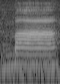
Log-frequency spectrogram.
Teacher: The first tone is a midflat level tone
